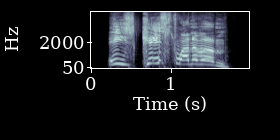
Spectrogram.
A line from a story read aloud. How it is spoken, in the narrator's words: exclaimed the delighted little man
